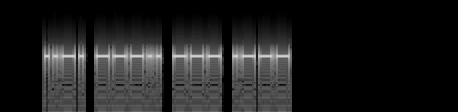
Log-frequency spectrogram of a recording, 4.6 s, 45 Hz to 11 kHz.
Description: Morse code, heard as a keyed tone, about 28 wpm, 700 Hz. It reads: F8OJ
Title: DXCC-100 Call Signs - 4 Characters - Repeated 3x - 28wpm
